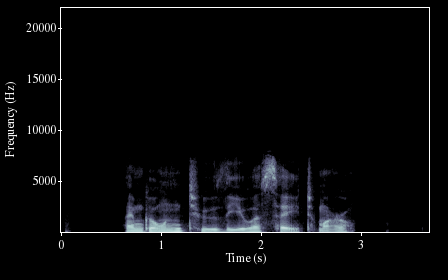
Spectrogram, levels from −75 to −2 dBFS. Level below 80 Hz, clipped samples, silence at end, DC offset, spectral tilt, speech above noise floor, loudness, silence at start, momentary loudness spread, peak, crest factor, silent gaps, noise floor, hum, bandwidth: -56 dBFS; under 0.1%; 0.75 s; under 0.1%; -6 dB/octave; 65 dB; -22 LUFS; 0.65 s; 7 LU; -4 dBFS; 20 dB; none; -85 dBFS; none; 7.8 kHz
